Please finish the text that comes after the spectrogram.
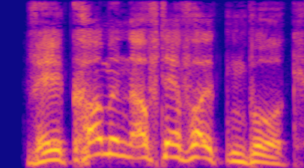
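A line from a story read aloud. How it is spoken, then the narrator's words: Calling out. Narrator (German): rief Master Duncan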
